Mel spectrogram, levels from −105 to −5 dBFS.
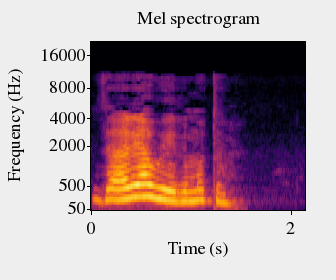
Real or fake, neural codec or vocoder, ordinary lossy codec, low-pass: real; none; AAC, 32 kbps; 10.8 kHz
